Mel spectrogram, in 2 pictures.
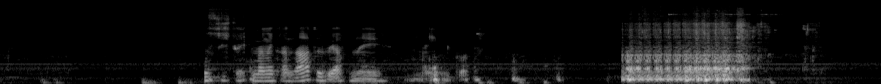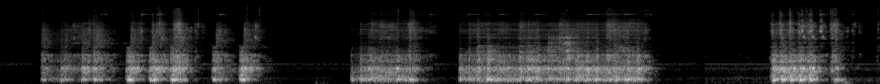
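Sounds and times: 
speech: 2.0 - 4.9
rapid automatic video game gunfire: 6.2 - 7.8, 9.2 - 11.6, 12.3 - 15.5, 16.5 - 17.6.

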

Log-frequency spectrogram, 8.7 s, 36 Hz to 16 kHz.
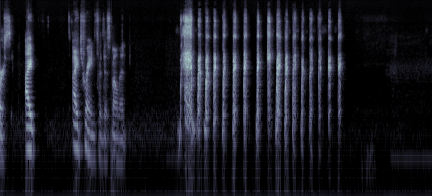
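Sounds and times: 
speech: 0.0 - 0.8, 1.4 - 2.6, 3.6 - 4.1
person imitating duck quacks: 3.6 - 6.9.

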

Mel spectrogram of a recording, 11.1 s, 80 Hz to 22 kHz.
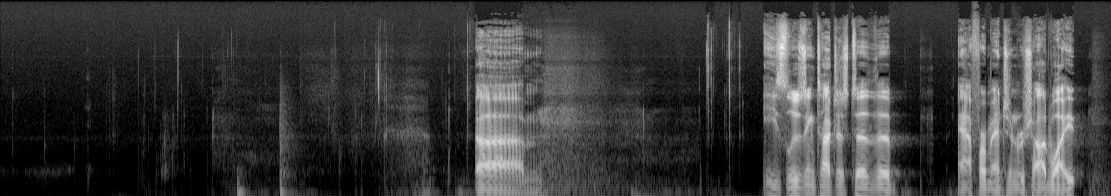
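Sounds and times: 
speech: 4.8 - 5.6, 7.6 - 10.8
breathy satisfied exhale: 5.4 - 6.5
lip clicks: 7.0 - 7.5.

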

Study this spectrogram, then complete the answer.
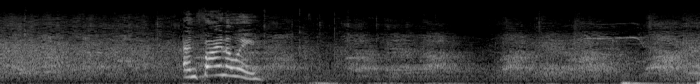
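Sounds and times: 
speech: 1.9 - 2.8
large crowd at a political conference chanting a slogan in unison: 2.4 - 6.9.

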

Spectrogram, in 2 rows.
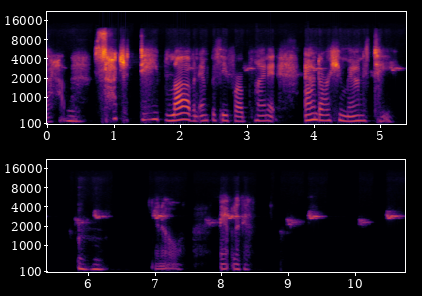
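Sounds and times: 
speech: 0.1 - 6.4, 7.0 - 8.5
small bird singing clear high whistled notes: 2.1 - 6.3, 7.0 - 10.7.

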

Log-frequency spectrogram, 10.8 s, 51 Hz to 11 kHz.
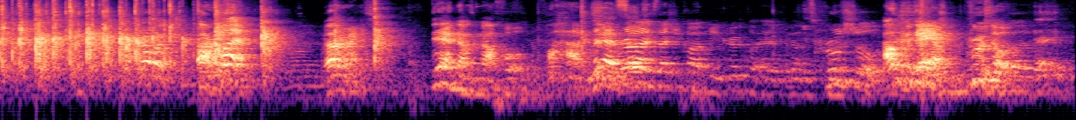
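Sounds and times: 
small talk show audience clapping: 0.0 - 4.2, 5.7 - 6.4
speech: 2.0 - 2.7, 3.3 - 10.7.

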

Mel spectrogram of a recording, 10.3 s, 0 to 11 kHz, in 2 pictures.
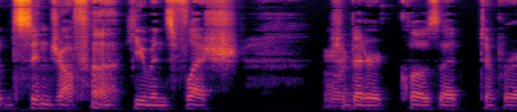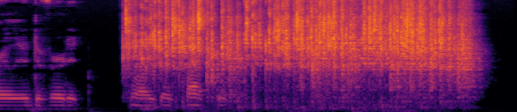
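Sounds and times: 
speech: 0.0 - 2.4, 3.2 - 8.0
many dice rolled together in a game: 6.4 - 10.1.

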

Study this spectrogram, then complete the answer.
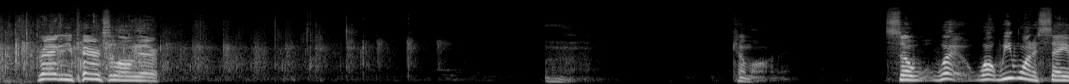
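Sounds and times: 
audience applause: 0.0 - 4.5
speech: 0.4 - 1.7, 7.4 - 7.8, 8.9 - 10.6.

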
